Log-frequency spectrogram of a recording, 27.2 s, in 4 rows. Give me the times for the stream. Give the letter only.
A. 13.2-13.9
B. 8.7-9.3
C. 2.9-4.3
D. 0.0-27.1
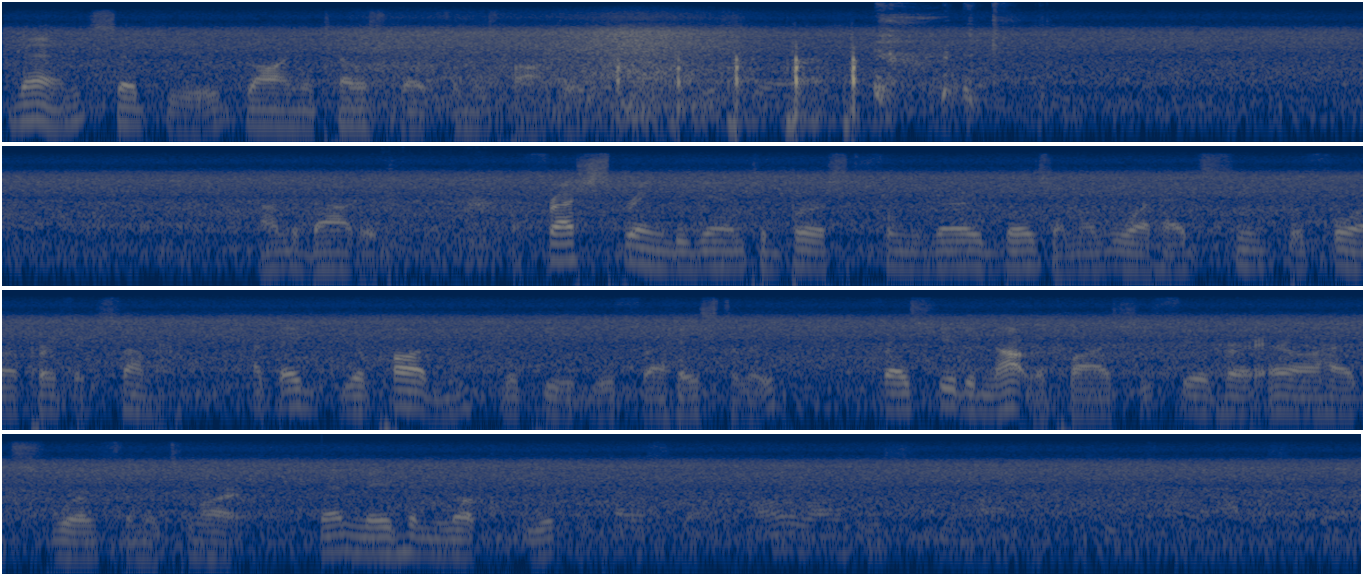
D.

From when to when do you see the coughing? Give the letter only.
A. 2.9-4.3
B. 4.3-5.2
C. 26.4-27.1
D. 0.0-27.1
B.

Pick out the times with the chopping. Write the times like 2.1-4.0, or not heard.
2.9-4.3.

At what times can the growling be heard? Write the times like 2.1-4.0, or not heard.
8.7-9.3.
